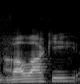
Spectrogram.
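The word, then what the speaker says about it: Vallaki: to the it's pronounced Valaki, and he sort of emphasizes the hard V.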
